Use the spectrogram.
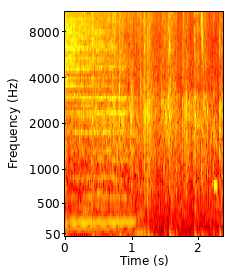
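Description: Studio audience at a late-night television show breaks into scattered clapping after a held musical tone fades, with the claps sparse and uneven.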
